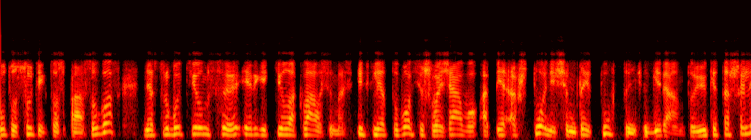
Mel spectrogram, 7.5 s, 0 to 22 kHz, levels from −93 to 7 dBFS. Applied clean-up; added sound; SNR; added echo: none; none; none; none.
